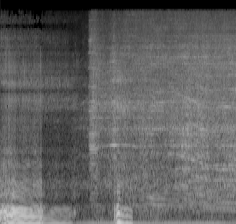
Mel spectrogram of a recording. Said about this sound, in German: Den Baulärm von nebenan, der schnarchende Liebste, Autoverkehr. Welcher Lärm begleitet Sie ständig?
